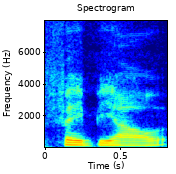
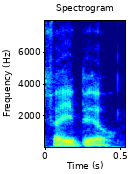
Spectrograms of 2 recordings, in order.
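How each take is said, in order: First: The word is pronounced the Mandarin way. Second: The word is pronounced the Cantonese way. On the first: "I think, is Mandarin" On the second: "I'm pronouncing this in the Cantonese uh, method"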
